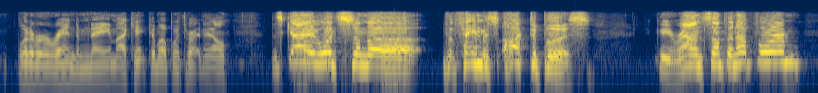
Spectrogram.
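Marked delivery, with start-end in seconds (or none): 2.7-8.0 loud, high-pitched holler. Voicing a bartender calling to another bartender down the bar: bartender shouting down the bar. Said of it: "he shouts back down the, down the bar".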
